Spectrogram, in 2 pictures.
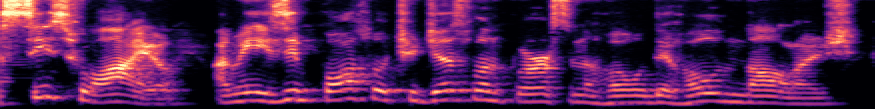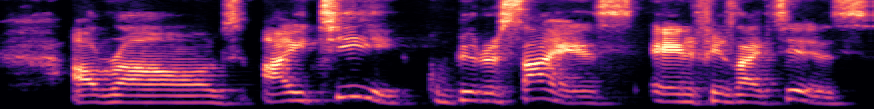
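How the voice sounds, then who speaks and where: Here a man with a Portuguese accent talks at a fairly slow pace in a fairly high pitch. His intonation is lively while his loudness stays very even. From Brazil. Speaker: software engineer. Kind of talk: interview. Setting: video call.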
